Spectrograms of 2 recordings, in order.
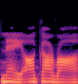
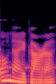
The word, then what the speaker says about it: Niagara: The cataract of Niagara, properly pronounced Nay-ah-ga-rah or O-ni-a-ga-rah, is as fatal as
